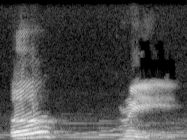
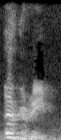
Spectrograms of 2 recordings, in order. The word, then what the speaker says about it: agree: and more challenging if a word has two syllables like agree you have two choices a gree you can put stress either on first syllable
